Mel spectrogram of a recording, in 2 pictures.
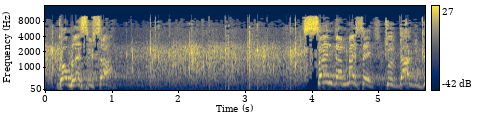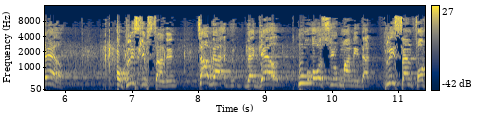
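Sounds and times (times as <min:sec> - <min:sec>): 
audience clapping hands: 0:00.0 - 0:09.1
speech: 0:00.2 - 0:01.7, 0:03.9 - 0:06.1, 0:06.8 - 0:11.3.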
